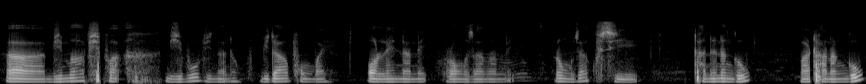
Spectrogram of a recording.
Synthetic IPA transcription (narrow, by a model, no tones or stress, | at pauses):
bimapʰipʰabibɔbinanawbidapʰɔŋbaj | ɔnlajnːanajɾɔŋzanana̰j | ɾɔŋzakʰu̥si | tʰanɯnaŋɡɯw | batʰanaŋɡɯw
